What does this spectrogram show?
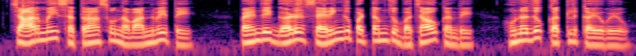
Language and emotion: Sindhi, neutral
